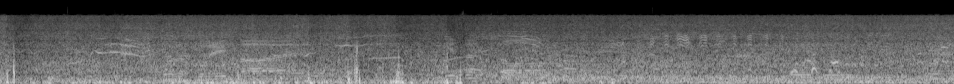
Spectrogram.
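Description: Children shout and laugh excitedly nearby.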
